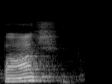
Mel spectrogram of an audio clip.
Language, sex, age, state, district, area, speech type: Hindi, male, 60+, Uttar Pradesh, Mau, rural, read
